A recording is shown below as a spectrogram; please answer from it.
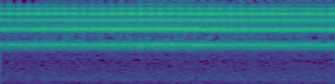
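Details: Massed higurashi cicada song forms a dense, steady, piercing ring of high overtones with a quick fluttering texture, unchanging in pitch and volume over a few seconds.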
